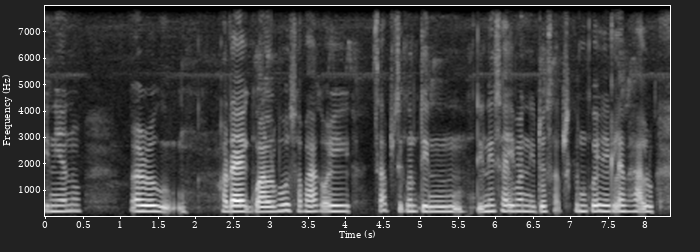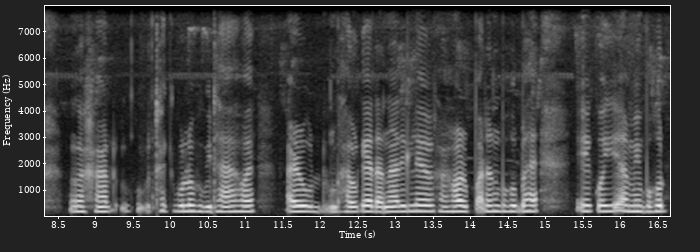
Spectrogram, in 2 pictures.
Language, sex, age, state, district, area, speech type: Assamese, female, 45-60, Assam, Sivasagar, rural, spontaneous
